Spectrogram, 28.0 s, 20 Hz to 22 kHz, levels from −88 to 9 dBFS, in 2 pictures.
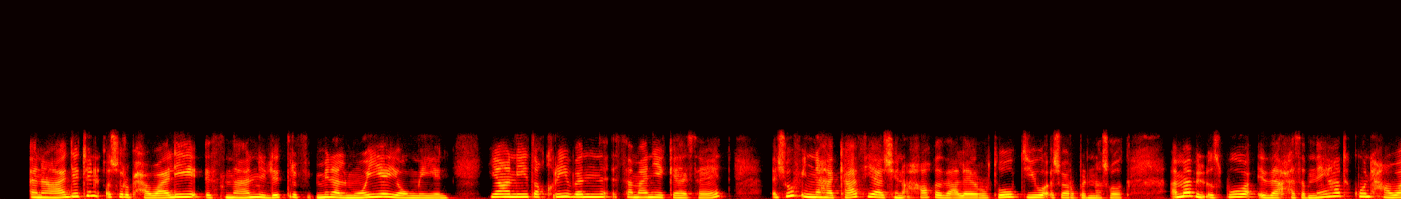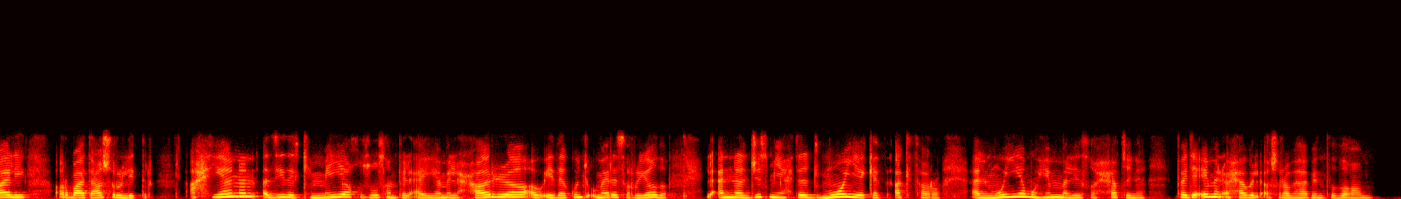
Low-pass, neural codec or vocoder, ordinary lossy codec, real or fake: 7.2 kHz; none; Opus, 24 kbps; real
